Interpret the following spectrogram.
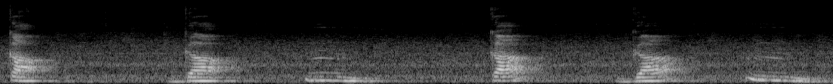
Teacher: Ka, ga, ka, ga, So while producing these three sounds, back of the tongue raised towards and touching the soft palate. That's why these three sounds are called velar.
